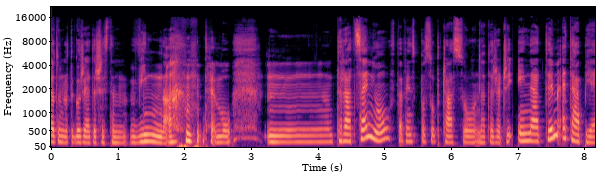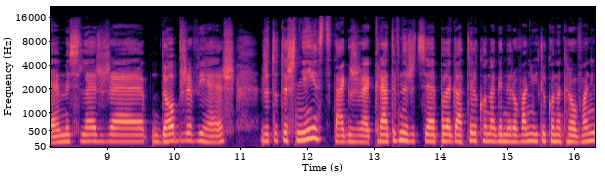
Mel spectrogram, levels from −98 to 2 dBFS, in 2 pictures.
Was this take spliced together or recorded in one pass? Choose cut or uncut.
uncut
